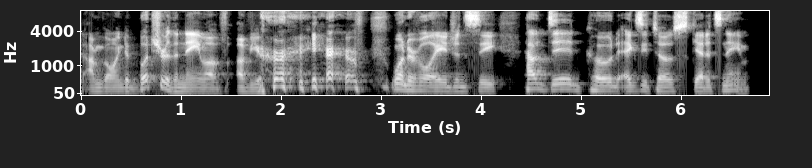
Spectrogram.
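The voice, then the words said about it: Strong New York accent. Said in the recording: “my awful New York accent”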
